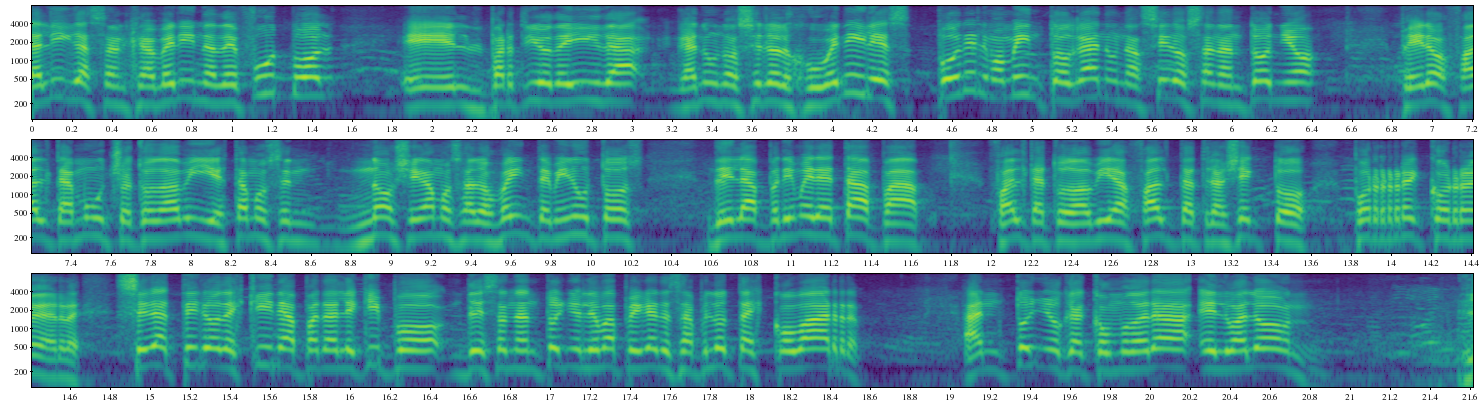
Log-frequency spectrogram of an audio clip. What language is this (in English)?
Spanish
